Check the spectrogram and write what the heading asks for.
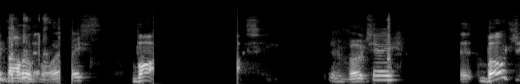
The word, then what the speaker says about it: voce: Voce, voce.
